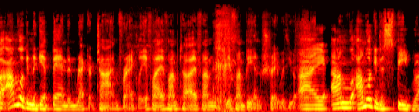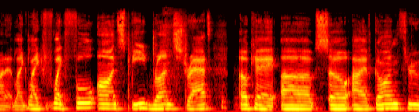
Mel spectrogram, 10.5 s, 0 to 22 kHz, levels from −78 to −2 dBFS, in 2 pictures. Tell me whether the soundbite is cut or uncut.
uncut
